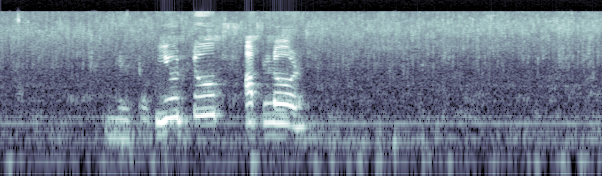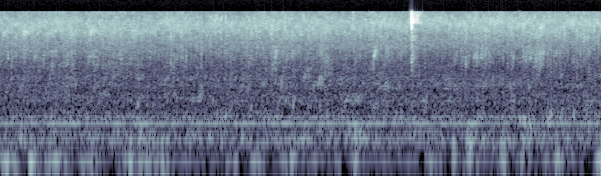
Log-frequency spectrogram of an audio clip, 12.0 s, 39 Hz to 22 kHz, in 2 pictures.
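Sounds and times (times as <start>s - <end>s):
faint background hum: 0.0s - 12.0s
low hiss: 0.0s - 12.0s.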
